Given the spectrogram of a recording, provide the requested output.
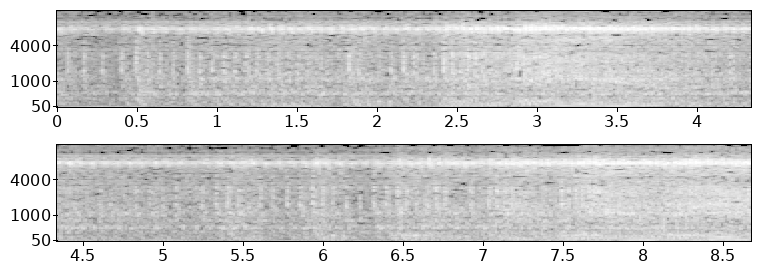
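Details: Honda CB Shine single-cylinder motorcycle at idle after engine work: steady ticking knock about three or four per second over the exhaust, returning after the engine runs a while; source unconfirmed, the part is to be changed.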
